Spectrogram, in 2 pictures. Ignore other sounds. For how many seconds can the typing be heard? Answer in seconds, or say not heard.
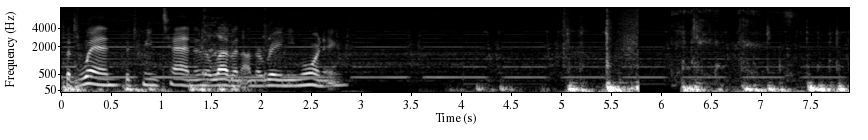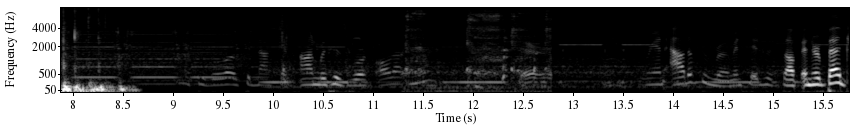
7 s.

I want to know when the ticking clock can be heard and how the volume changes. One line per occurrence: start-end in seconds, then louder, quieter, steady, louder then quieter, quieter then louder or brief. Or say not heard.
not heard.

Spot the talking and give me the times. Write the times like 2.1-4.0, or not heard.
0.1-2.9, 9.0-11.7, 13.7-15.7.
